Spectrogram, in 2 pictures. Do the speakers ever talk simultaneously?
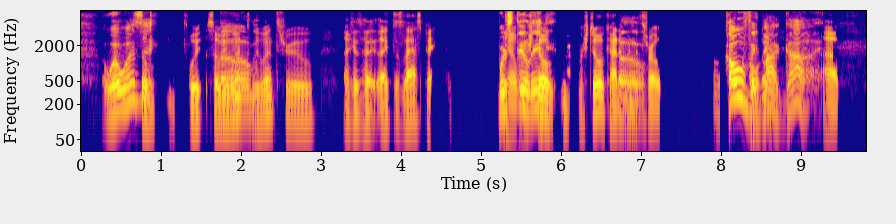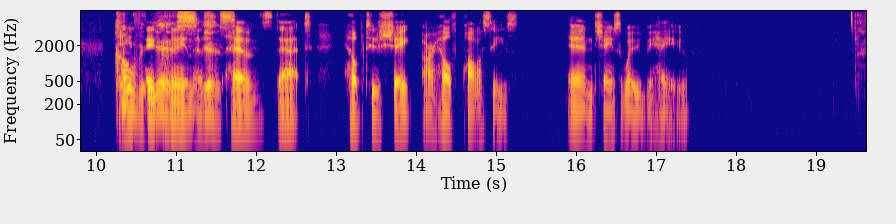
Yes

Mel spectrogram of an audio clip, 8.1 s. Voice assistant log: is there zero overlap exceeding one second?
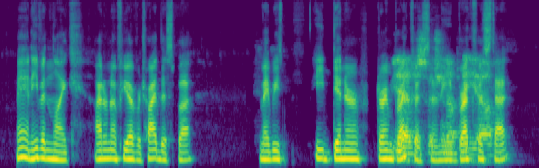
No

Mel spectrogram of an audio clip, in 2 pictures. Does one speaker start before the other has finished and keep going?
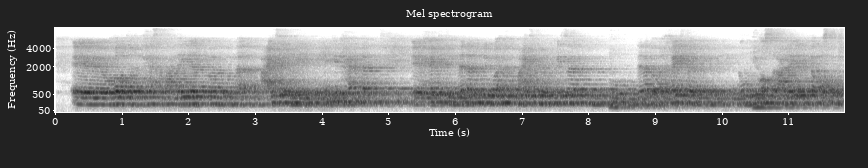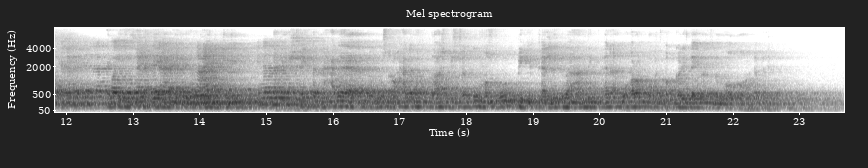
Yes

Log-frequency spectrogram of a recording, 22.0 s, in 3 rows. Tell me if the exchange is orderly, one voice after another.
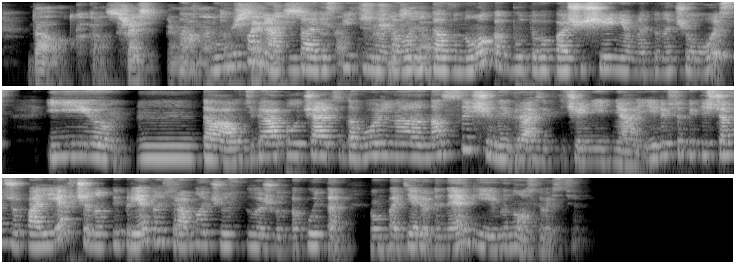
No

